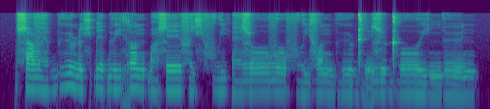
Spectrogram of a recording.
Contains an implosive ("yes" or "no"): yes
